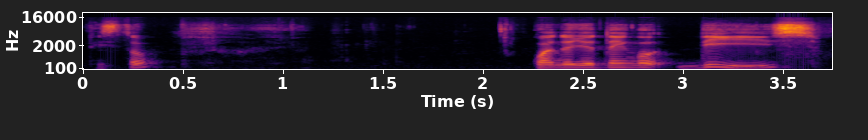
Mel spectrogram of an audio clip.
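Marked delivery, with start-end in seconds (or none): 2.9-3.7 this, said the English way, slowly. Shown as a demonstration. Teacher showing students the English word, clear and slow. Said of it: "this con I le llamo yo".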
